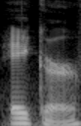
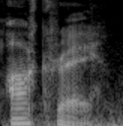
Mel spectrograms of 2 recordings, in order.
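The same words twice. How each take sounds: First: The name is said the usual English way. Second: The name is said a non-English way. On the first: The speaker calls it wrong. "in English, uh, you would pronounce that Acre for sure" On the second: The speaker calls it right. "I think it's properly pronounced Acre"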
